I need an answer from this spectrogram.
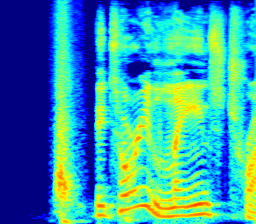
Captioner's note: whoosh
